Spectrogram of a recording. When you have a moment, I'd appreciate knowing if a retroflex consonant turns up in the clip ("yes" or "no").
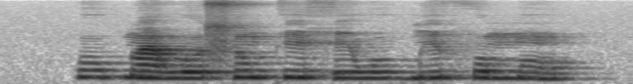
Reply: no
